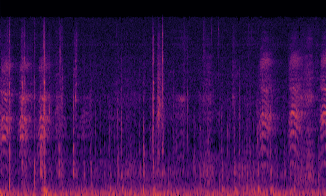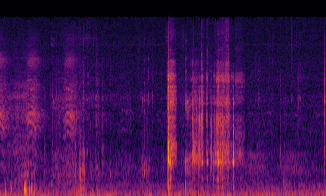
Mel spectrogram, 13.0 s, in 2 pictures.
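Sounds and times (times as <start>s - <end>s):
bird cawing: 0.0s - 1.9s, 5.1s - 8.3s.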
